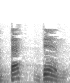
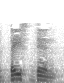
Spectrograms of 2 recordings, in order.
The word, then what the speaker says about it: Beth Din: In the Beth Din, in the Beis Din, as it some pronounce it,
